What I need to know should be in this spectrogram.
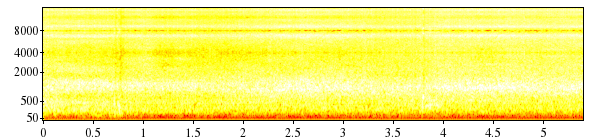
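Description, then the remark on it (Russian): A steady, loud roar of wind blowing out toward the ocean along an open shoreline, constant and unbroken throughout, with a faint wash like surf blended into the rushing noise and no voices. “Они пылят, а ветер сдувает все в океан.”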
